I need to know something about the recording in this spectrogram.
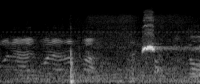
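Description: Referee's whistle: one blast about a second and a half in, loud at the onset and then held as a steady shrill tone. Faint distant voices before it.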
